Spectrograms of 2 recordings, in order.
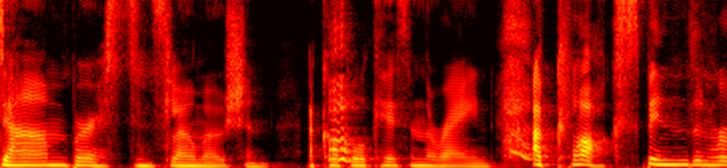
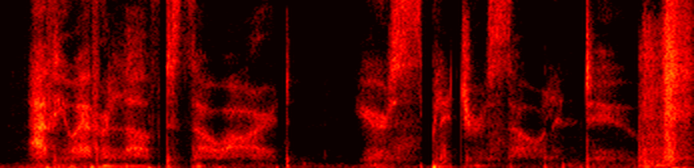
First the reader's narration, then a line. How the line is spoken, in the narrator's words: whispered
